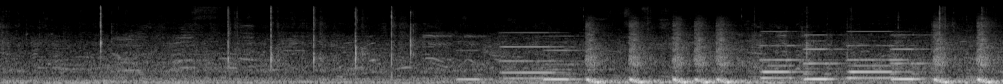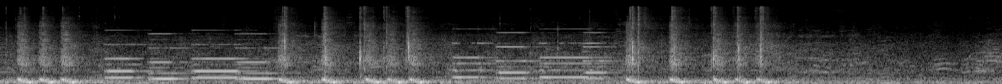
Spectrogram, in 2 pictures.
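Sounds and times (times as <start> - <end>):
ballpark organ playing: 4.5 - 16.9
sharp rhythmic beats: 4.6 - 18.0.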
